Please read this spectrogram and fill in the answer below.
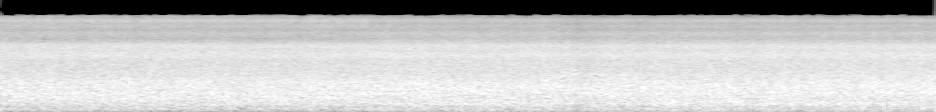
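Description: Muddy floodwater rushing through a river channel in spate after heavy rain: a steady, loud, unbroken rush of turbulent water.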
